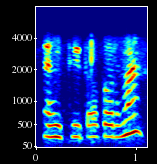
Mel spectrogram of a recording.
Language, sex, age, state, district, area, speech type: Odia, female, 30-45, Odisha, Sambalpur, rural, conversation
